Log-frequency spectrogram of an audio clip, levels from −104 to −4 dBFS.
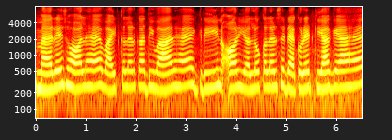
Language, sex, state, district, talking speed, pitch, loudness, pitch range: Hindi, female, Bihar, Katihar, 155 wpm, 250 Hz, -17 LUFS, 235-260 Hz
